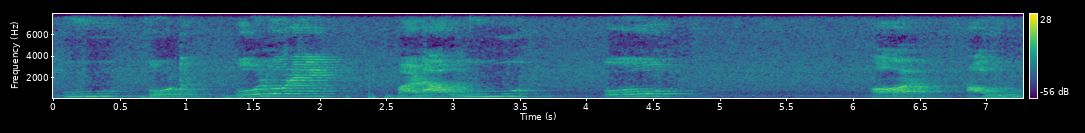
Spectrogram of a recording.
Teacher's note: इसमें होठों का आकार गोल हो जाता है तो यह है वृत्ताकार स्वर।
